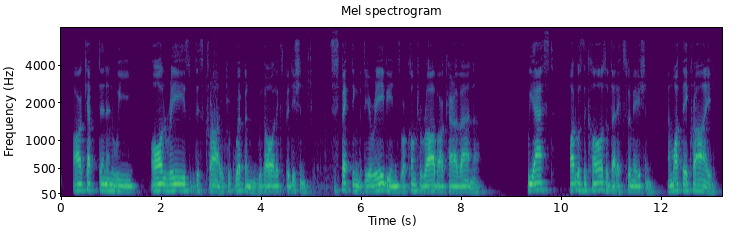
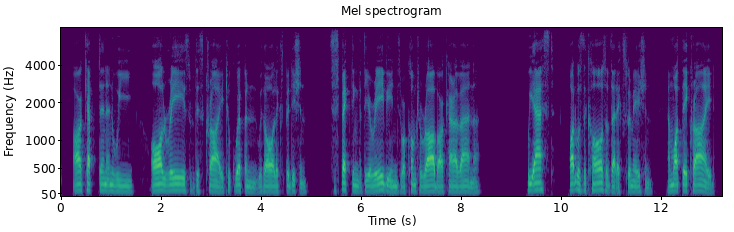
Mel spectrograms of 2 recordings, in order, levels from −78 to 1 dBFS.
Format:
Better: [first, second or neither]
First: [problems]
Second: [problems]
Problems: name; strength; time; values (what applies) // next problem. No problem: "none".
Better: second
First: noise reduction (neural separator model SepFormer DNS4)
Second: none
